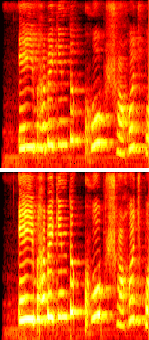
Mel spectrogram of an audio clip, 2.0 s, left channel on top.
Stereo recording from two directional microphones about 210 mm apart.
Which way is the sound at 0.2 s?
50° right (ahead or behind).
